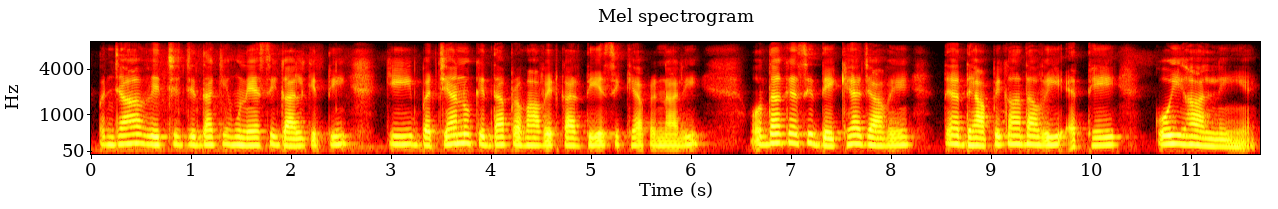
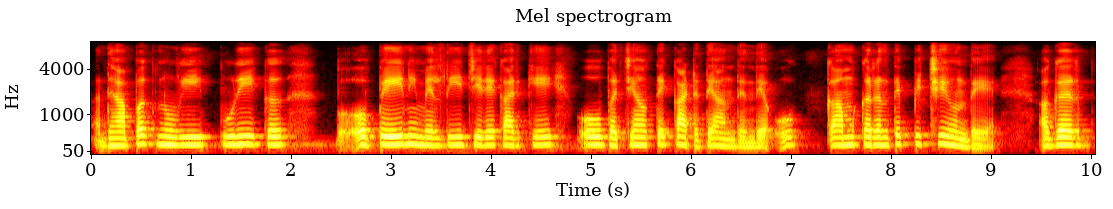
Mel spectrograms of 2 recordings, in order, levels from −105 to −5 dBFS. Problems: background sounds at intervals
